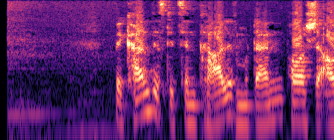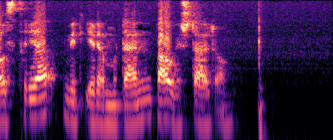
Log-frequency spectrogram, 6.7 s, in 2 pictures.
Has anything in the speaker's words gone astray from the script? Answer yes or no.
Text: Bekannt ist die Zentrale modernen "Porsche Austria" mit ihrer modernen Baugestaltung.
no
